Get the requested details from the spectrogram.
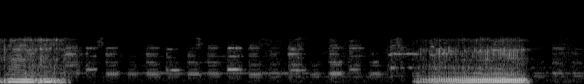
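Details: A man asleep: two long, deep, rumbling snores with plucked music playing between them; loud snoring.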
